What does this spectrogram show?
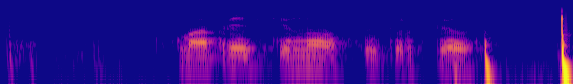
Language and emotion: Russian, neutral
